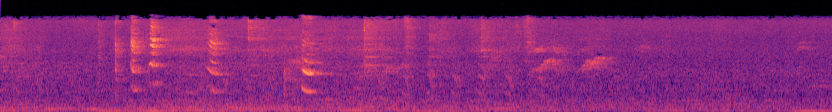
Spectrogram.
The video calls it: male ringneck mating call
